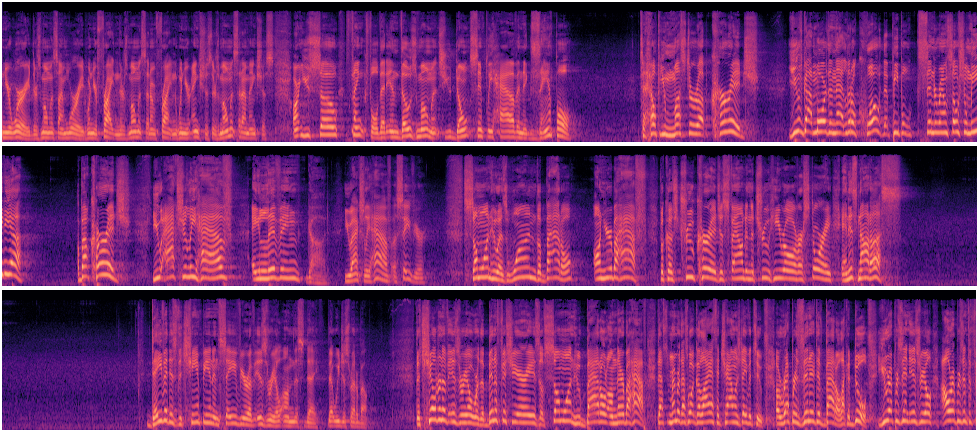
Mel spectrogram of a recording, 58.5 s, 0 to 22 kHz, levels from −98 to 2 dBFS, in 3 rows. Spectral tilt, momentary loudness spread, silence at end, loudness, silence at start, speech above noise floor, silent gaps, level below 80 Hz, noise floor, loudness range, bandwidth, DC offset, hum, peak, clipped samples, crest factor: -3.5 dB/octave; 10 LU; 0 s; -21 LUFS; 0 s; 37 dB; none; -54 dBFS; -58 dBFS; 5 LU; 17 kHz; under 0.1%; none; -4 dBFS; under 0.1%; 18 dB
